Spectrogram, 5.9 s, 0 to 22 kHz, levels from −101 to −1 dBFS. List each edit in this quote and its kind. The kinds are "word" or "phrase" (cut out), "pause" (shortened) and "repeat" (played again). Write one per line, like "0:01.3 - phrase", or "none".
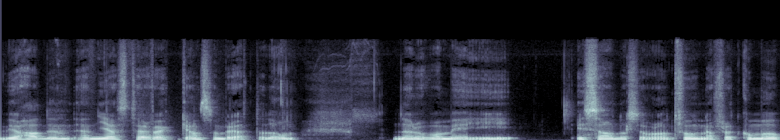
0:01.1 - word
0:03.5 - word
0:04.7 - word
